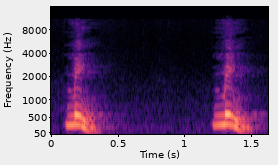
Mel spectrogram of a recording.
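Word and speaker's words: 命: fourth tone Ling Ling with the mouth added it becomes fourth tone Ming Ming actually we've met this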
